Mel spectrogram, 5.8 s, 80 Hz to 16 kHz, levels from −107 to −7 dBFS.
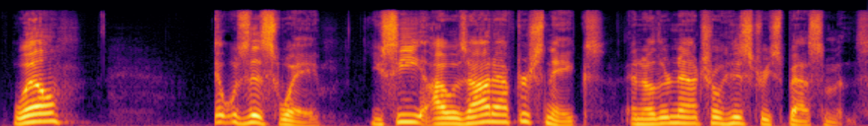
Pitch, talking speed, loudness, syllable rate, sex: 160 Hz, 175 wpm, -19 LUFS, 6.2 syllables/s, male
